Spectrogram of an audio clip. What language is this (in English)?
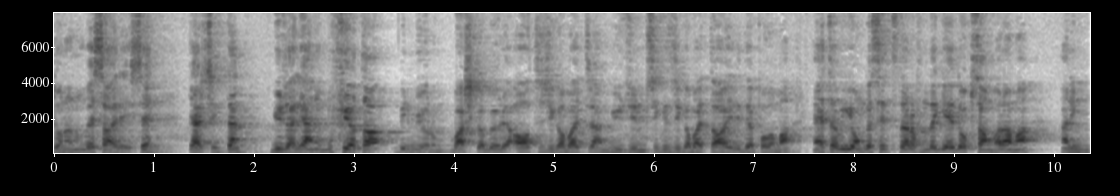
Turkish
